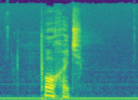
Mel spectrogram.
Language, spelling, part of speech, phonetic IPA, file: Russian, похоть, noun, [ˈpoxətʲ], Ru-похоть.ogg
- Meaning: lust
